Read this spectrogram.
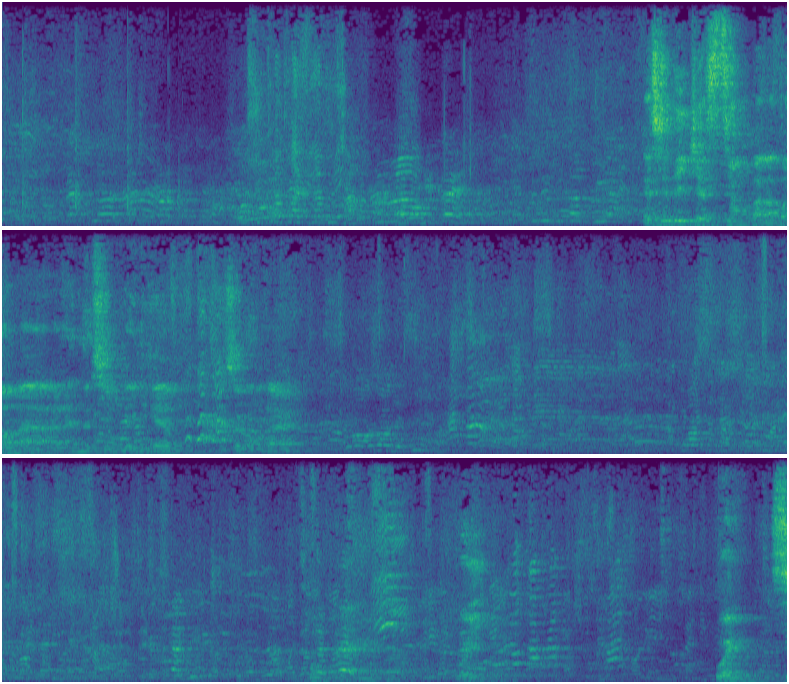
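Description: Many young people chatter quietly nearby.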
